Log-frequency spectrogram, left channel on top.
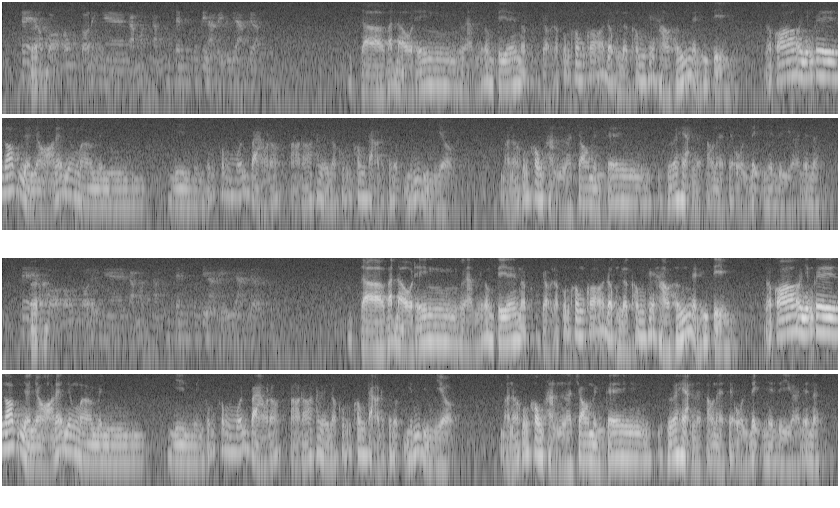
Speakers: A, on the left (about 75°); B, on the right (about 70°).
A: thế
B: ờ,
A: ông có ông có định à, ngắm ngắm xem công ty nào đấy đi làm chưa
B: giờ bắt đầu thấy làm cái công ty ấy, nó cũng kiểu nó cũng không có động lực không thấy hào hứng để đi tìm nó có những cái job nhỏ nhỏ đấy nhưng mà mình nhìn mình cũng không muốn vào đó vào đó thì nó cũng không tạo được cái đột biến gì nhiều mà nó cũng không hẳn là cho mình cái hứa hẹn là sau này sẽ ổn định hay gì cả nên là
